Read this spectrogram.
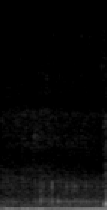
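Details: Domestic cat purring while watching birds and a squirrel outside; low, steady rumble with faint regular pulsing throughout, a soft noise at the very end.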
